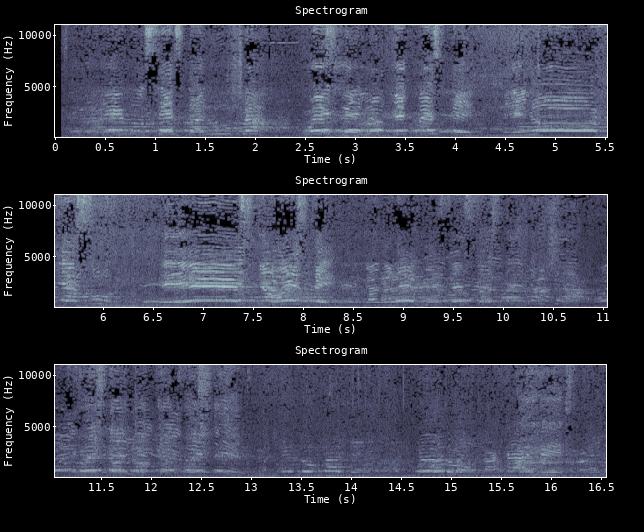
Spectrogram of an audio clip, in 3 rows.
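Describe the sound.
A crowd of more than 500 marchers, mostly mothers searching for missing children, chants and calls out together while marching from the Monumento a la Madre toward the Ángel de la Independencia, their massed voices loud and continuous, with overlapping shouts rising and falling throughout.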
